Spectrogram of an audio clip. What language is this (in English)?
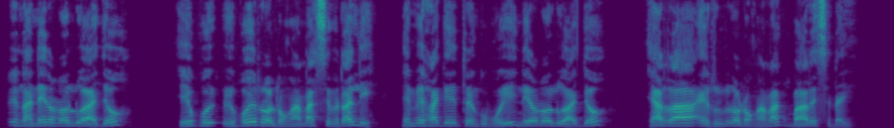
Masai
